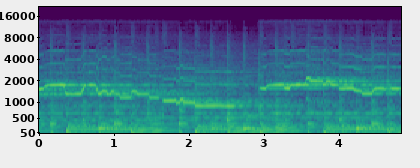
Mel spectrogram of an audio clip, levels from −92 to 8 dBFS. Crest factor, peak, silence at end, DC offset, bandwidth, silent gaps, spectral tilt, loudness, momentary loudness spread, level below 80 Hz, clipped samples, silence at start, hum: 14 dB; -4 dBFS; 0 s; under 0.1%; 14 kHz; none; -6 dB/octave; -17 LUFS; 6 LU; -32 dBFS; under 0.1%; 0 s; none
